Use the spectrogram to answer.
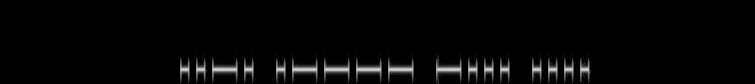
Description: Morse code, heard as a keyed tone, about 15 wpm, 700 Hz. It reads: F1BH
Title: DXCC-100 Call Signs - 4 Characters - 15wpm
